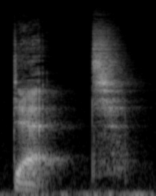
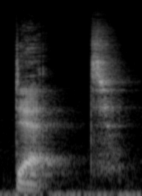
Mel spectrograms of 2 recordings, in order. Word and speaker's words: debt: Debt. There's no B sound. The B is silent. Debt.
